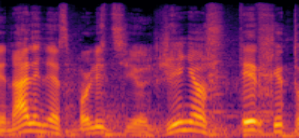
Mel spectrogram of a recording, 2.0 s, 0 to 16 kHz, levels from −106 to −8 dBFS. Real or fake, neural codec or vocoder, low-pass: fake; codec, 44.1 kHz, 3.4 kbps, Pupu-Codec; 14.4 kHz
